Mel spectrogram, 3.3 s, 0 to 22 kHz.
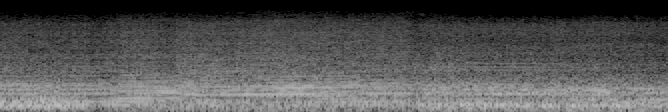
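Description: An F1 race car in the F1 2015 video game rounds the final corner of the Chinese circuit, its engine a sustained high whine that shifts pitch slightly and stays loud and steady with no voices.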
